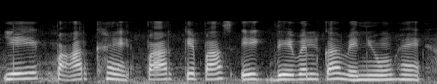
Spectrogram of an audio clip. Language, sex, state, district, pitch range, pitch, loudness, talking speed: Hindi, female, Karnataka, Bangalore, 220-250 Hz, 235 Hz, -14 LUFS, 165 wpm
